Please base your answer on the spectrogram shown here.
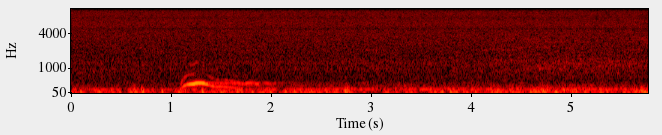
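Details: Eurasian eagle-owl, one of two calling at night; a single arched hoot rising then sliding down, about half a second long, over steady low rumbling background noise.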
